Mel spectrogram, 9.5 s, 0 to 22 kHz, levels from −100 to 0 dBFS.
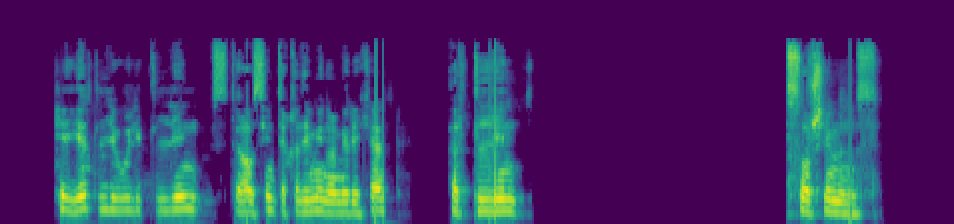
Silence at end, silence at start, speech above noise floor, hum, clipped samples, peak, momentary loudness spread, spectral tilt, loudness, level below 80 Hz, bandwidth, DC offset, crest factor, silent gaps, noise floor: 0.8 s; 0.55 s; over 75 dB; none; under 0.1%; 0 dBFS; 13 LU; -4 dB/octave; -16 LUFS; -54 dBFS; 11.5 kHz; under 0.1%; 18 dB; 4.10-4.47 s, 5.32-7.85 s; under -90 dBFS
